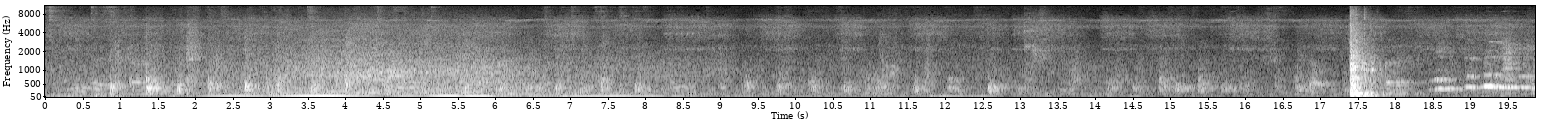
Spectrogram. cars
0.0s 15.0s

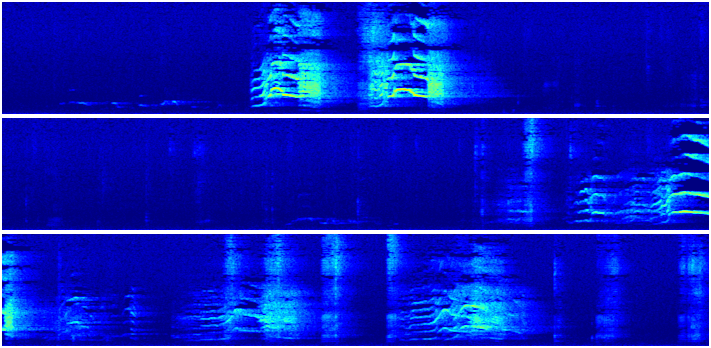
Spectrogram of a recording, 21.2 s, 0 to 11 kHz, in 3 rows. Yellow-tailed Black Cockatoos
0.6s 5.1s, 11.8s 21.2s

